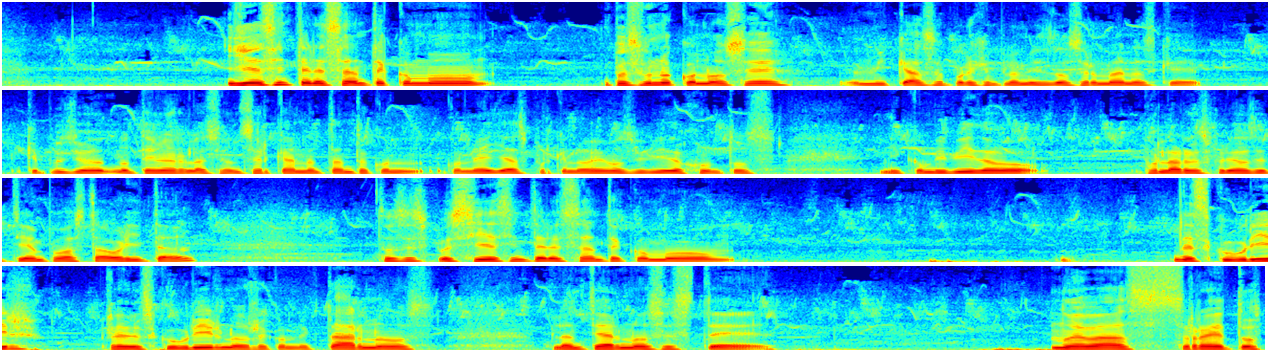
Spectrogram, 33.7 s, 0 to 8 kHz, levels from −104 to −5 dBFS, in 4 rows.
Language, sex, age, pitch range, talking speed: Spanish, male, 20-39, 115-135 Hz, 100 wpm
